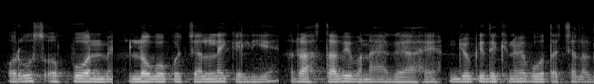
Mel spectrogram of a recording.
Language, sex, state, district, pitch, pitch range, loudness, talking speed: Hindi, male, Bihar, Kishanganj, 125 Hz, 120-130 Hz, -24 LUFS, 220 wpm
